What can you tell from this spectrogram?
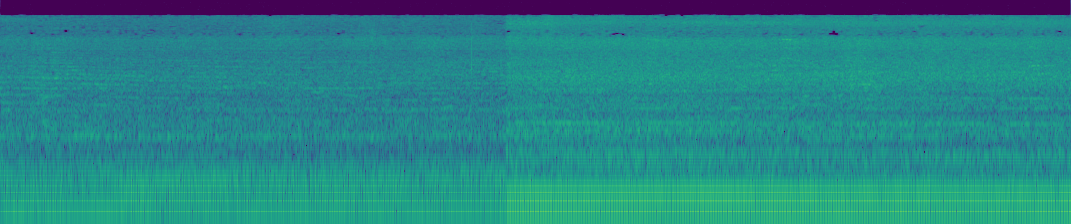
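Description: JCB backhoe loader's diesel engine running with a steady low hum, stepping up louder a little under four seconds in as the machine drives along the road bed.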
